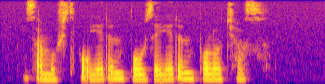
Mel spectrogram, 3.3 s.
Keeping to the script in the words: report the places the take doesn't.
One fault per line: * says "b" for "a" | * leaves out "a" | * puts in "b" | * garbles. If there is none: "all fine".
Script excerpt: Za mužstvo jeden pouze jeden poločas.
all fine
